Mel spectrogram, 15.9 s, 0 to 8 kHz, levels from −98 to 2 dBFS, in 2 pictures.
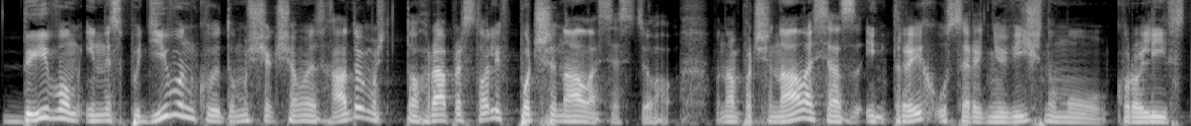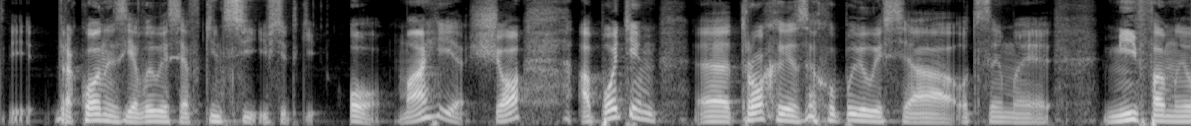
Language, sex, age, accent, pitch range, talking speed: Ukrainian, male, 20-39, native, 110-140 Hz, 145 wpm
